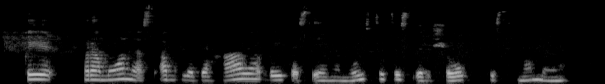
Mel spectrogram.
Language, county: Lithuanian, Vilnius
